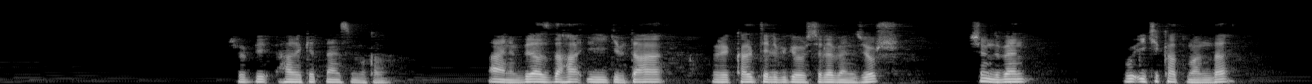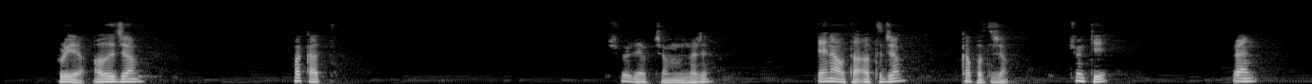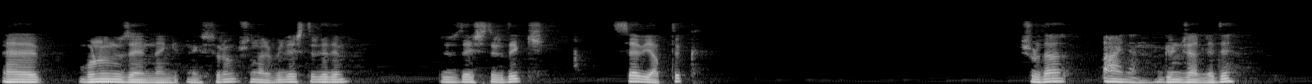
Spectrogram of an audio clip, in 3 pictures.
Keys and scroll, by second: 6.8 ctrl+s, 32.0 ctrl+s.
